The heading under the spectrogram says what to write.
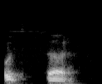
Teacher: Ta with the tip of the tongue touching the back of the top front teeth, followed by ra.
